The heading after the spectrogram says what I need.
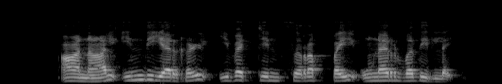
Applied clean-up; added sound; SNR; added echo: none; none; none; none.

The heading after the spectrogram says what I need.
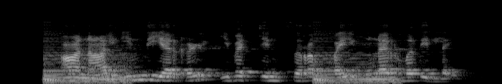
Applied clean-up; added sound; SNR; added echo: classical method WPE with log-MMSE.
